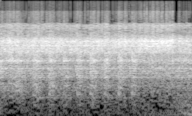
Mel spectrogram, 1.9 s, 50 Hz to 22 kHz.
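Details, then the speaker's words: 1997 Toyota Kijang engine start after cleaning and adjusting ignition points (platina): short crank catches cleanly, settles into steady even run without misfire or stumble; healthy start. "Nah, mobil bisa dinyalakan ya, berarti selesai sudah pekerjaan kali ini."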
